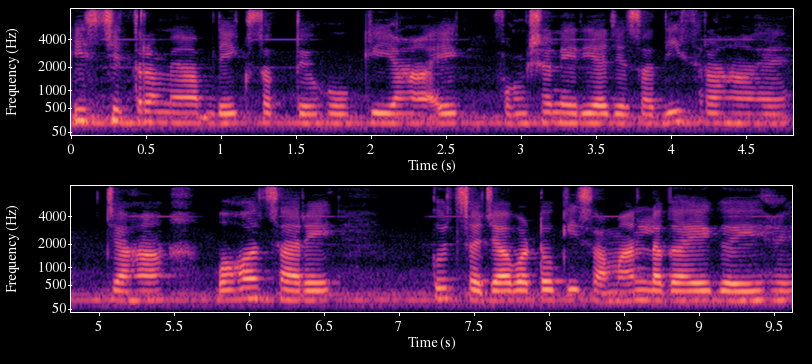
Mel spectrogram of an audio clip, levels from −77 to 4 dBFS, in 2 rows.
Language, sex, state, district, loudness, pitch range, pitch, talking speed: Hindi, female, Gujarat, Valsad, -19 LUFS, 185-200 Hz, 190 Hz, 155 wpm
